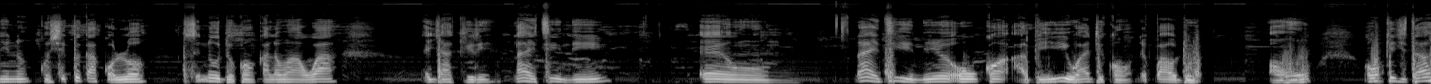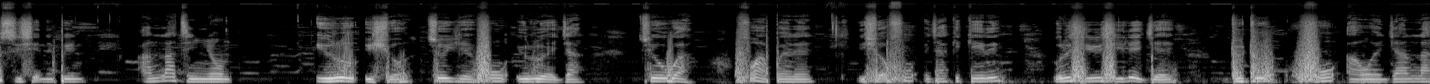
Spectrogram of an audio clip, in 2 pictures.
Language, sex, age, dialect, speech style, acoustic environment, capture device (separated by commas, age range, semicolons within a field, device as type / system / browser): Yoruba, male, 35-44, Nigeria - Ijebu, happy; focused; relaxed; excited, people talking; music; construction; traffic; appliances, mobile / Linux / Chrome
